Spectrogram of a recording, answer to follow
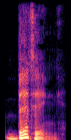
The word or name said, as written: betting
